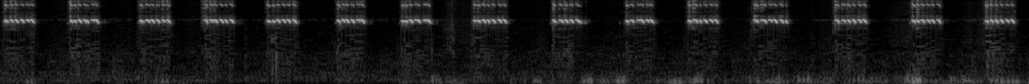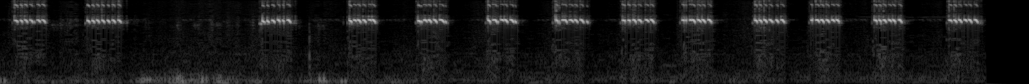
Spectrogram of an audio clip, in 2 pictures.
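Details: Crickets chirping melodiously at night, offered as a tutor sound for songbirds: high, shrill pulsed bursts repeated steadily two to three times a second, with one brief pause midway and a faint low rumble underneath.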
